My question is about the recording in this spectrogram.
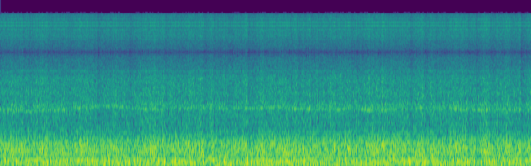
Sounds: Vehicle, Engine

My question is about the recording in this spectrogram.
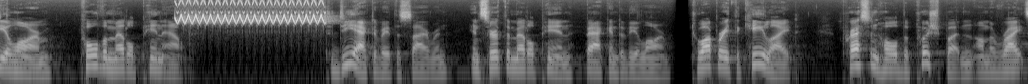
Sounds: inside a small room, Speech

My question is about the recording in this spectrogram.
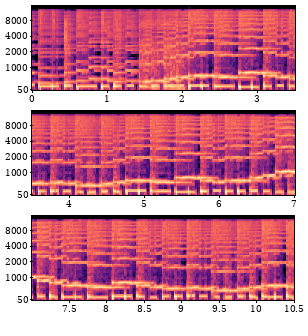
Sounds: Music

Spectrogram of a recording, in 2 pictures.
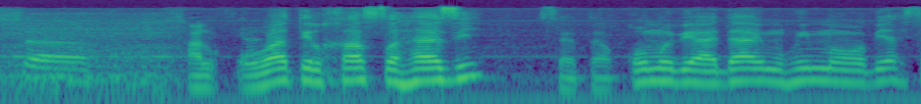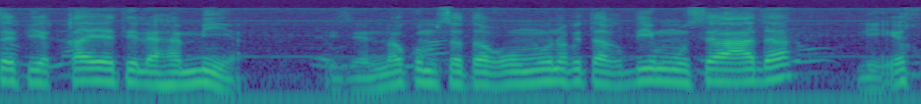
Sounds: Speech

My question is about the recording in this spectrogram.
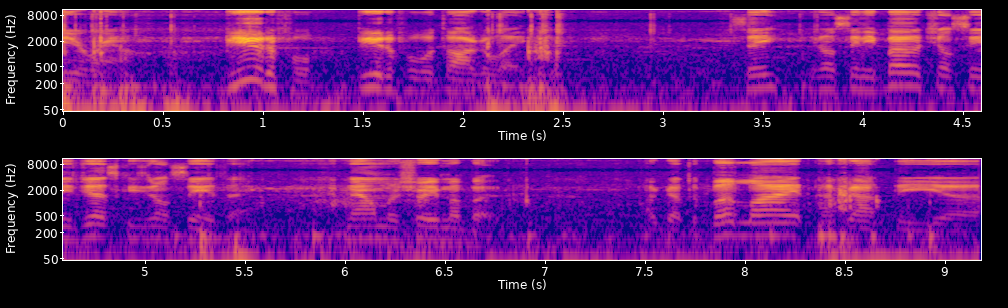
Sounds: Speech

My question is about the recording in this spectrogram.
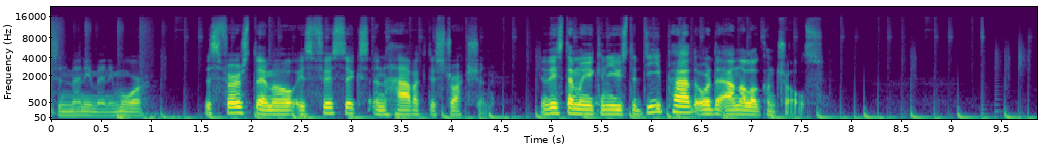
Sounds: Music, Speech

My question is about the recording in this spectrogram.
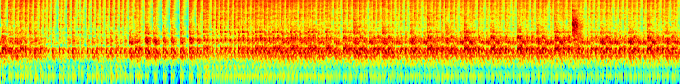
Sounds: Drum, Music, Musical instrument

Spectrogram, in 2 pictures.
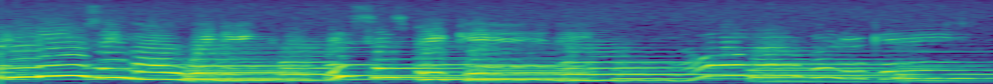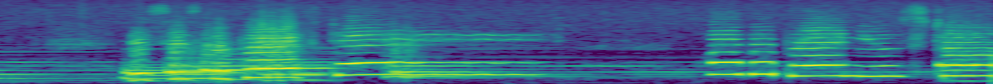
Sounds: Music

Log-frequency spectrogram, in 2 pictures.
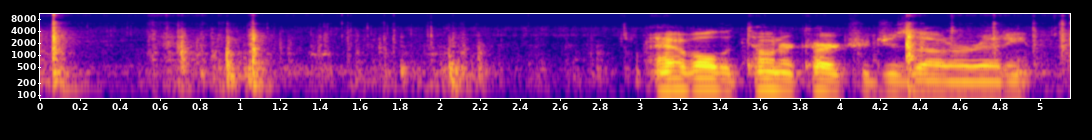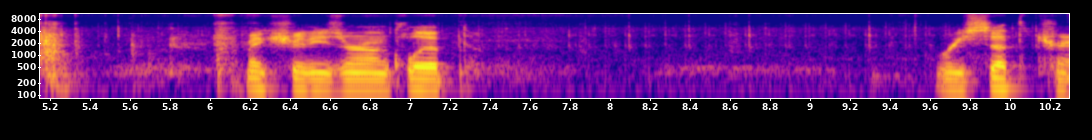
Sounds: Speech

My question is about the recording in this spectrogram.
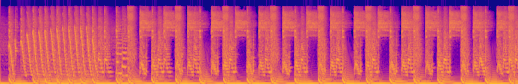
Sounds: Music

